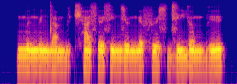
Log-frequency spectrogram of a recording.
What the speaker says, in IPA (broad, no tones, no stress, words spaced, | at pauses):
mɘŋønda mbɪt͡ʃʰasɾɘsi nzøŋɛføs d͡zijə mbɪ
